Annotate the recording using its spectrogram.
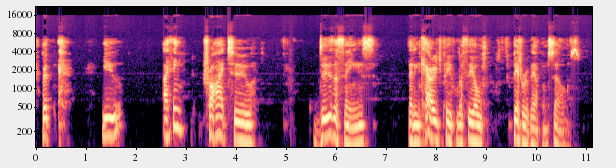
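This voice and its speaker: With an Australian accent, a man at medium pitch talks at a very slow pace with lively intonation, very even loudness, and long, frequent pauses. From Melbourne, Australia. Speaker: clinical psychologist. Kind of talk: interview.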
